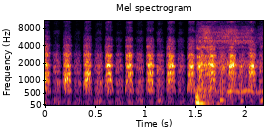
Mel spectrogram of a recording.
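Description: A dog pants right against a lavalier microphone in a fast, even rhythm of many quick, breathy puffs. Toward the end the breathing turns rougher and louder, with some low throaty noise.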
